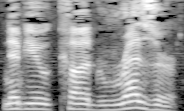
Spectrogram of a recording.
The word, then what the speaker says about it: Nebuchadnezzar: Nebuchadrezzar. Instead of a N on the final syllable, it's an R, Nebuchadrezzar or Nebuchadnezzar. And it's a translation of the same Hebrew word.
